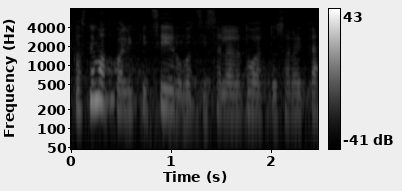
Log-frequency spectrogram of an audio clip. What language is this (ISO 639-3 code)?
est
